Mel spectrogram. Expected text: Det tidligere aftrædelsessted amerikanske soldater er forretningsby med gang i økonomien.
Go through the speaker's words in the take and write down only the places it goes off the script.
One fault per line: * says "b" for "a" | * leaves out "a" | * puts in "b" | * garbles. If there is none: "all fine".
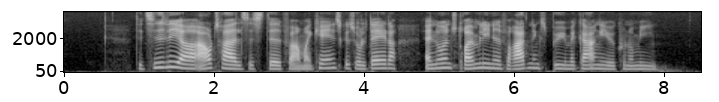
* puts in "for"
* puts in "nu en strømlinet"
